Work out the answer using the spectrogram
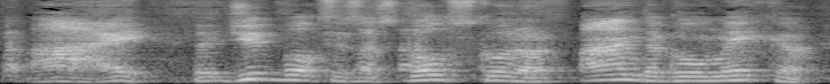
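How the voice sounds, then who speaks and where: A man's voice: fairly high pitch, measured pace, darkish tone, slight background noise, natural voice. A man voicing a dry, sardonic young male junkie with a Scottish accent. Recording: roomy, distant mic.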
